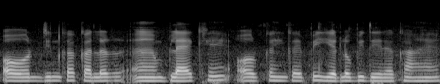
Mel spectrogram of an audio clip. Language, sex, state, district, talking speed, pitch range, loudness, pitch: Hindi, female, Uttar Pradesh, Varanasi, 205 wpm, 165-175 Hz, -20 LUFS, 170 Hz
